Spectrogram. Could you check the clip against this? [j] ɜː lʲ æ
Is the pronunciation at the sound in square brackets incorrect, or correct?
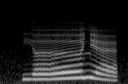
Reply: correct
